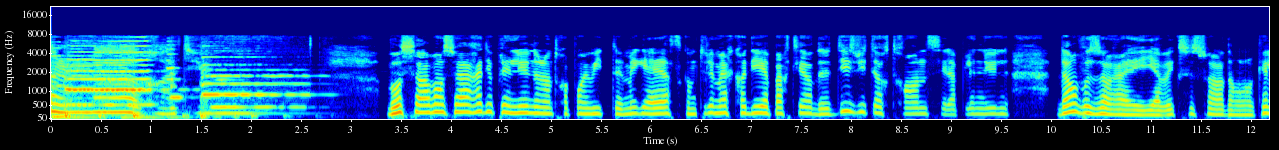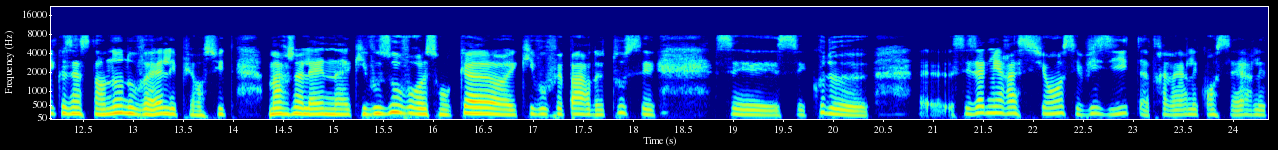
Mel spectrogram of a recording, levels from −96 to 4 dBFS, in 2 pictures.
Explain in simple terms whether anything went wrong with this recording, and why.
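Yes, something went wrong. All the way through, the sound gently pumps and wavers in level, with held and fading parts sinking a little while sharper hits come through. That is a noise suppressor applied to music or sounds. A filter meant to clean up a talking voice on a call was left switched on, and it mistakes steady tones and natural echo for background hiss, so it keeps turning them down a little, then back up.

At a few moments the dips are much deeper: 1.34 to 1.5 s, 2.58 to 3.38 s, 5.04 to 5.19 s, 9.6 to 10.09 s, and 20.86 to 21.18 s. Each is sound cut by the noise suppressor. The same filter decided these particular stretches were mostly noise and pulled them well down, so they briefly sink or drop away, with the longest gap near 3 s.

The clip also passed through ordinary call microphone processing, which leaves nothing above 8 kHz. That is normal for a call and is not a fault.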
